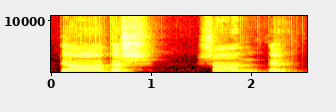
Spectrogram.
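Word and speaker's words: त्यागश्शान्तिः: जो ग के बाद में विसर्ग है और उसके बाद श आ गया है, राइट। इसलिए हमारा जो प्रोनाउंसिएशन है वो ऐसा हो जाएगा, त्यागश शांतिर पैशुनम।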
